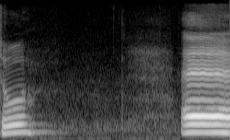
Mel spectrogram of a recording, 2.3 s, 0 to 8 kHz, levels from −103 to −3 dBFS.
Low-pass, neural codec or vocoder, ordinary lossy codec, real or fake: 7.2 kHz; vocoder, 44.1 kHz, 80 mel bands, Vocos; none; fake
